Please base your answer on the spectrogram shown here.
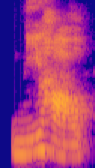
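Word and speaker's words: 你好: আয়ত্ত করতে পারবেন আচ্ছা দেখেন এখানে দেওয়া আছে নি হাও এখন এই নি এটা হচ্ছে তিন নাম্বার টন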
